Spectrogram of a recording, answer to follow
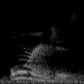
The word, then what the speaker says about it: oranges: a short o sound oranges that's a tricky one you do not really hear the sound but oranges does begin with an o we've also got the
